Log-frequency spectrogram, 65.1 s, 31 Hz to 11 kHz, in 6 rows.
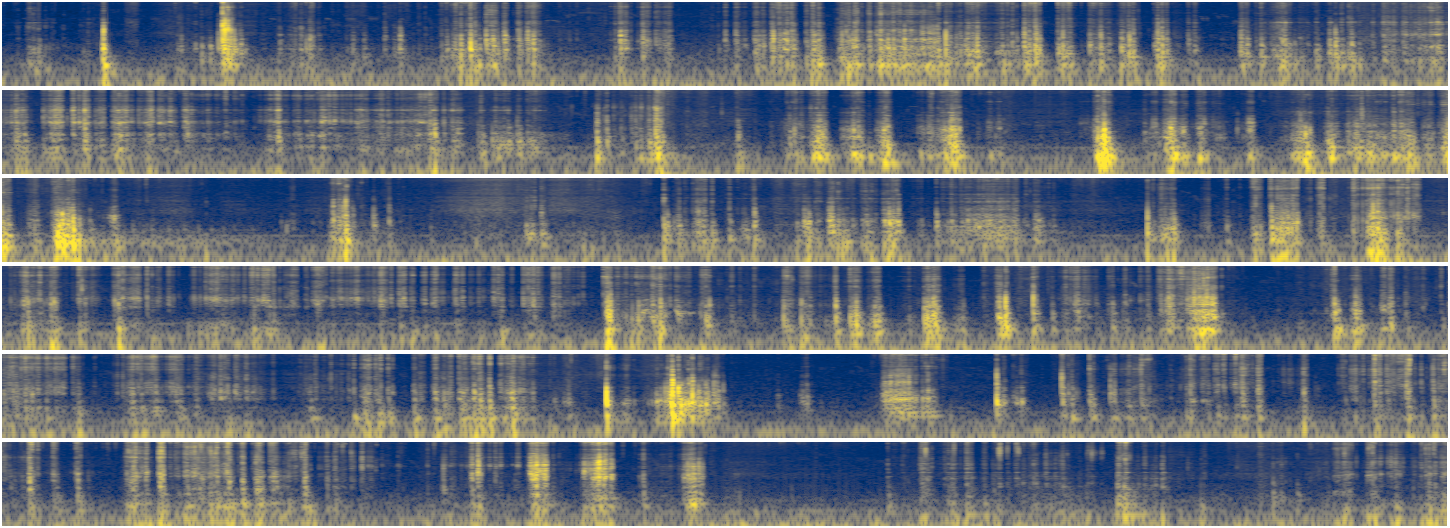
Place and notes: The Lozere mounts. This desertic area is made of granite stones. It's completely different from surroundings. Here, I'm playing with the stones, in aim to show what is different with it. Especially, it screechs.
28 April 2016, 12:00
